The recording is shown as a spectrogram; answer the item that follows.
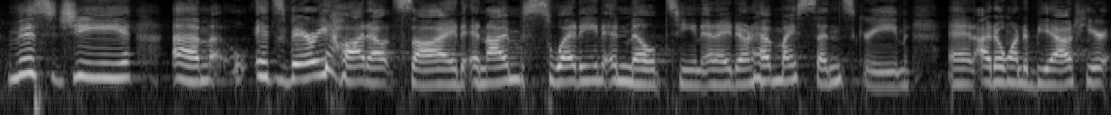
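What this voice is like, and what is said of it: Sarcastic teenager impersonation. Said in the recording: “my best teenager impersonation ... they get very sarcastic”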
